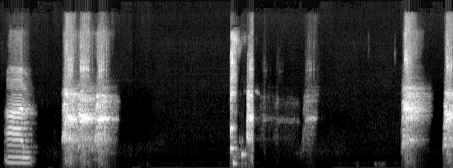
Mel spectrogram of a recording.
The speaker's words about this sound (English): There go the schnoodles again. They don't want me to tell you about this show. It's a schnoodle secret.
